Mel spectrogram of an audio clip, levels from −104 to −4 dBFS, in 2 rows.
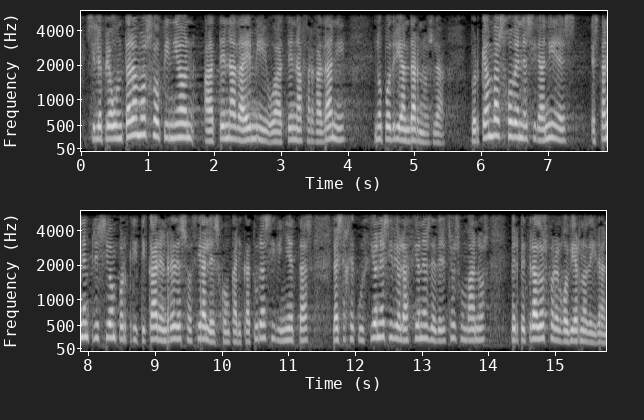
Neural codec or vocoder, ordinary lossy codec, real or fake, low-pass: vocoder, 44.1 kHz, 80 mel bands, Vocos; none; fake; 5.4 kHz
